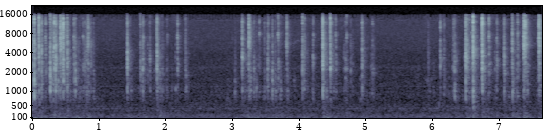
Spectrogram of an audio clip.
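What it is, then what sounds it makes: Plastic computer keyboard. Long painted nails and fingertips type on a full-size black plastic Logitech keyboard with low-profile keys. Bursts of quick, bright, clicky keystrokes come in runs with short pauses between them, over a steady low hum.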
